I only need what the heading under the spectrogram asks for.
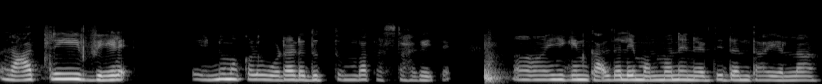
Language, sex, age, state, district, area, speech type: Kannada, female, 18-30, Karnataka, Tumkur, rural, spontaneous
